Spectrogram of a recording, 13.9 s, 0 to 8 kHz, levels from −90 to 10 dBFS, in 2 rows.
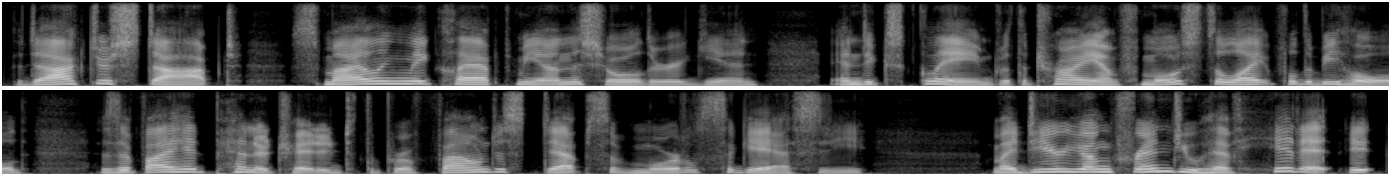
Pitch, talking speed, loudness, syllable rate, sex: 195 Hz, 170 wpm, -20 LUFS, 5.0 syllables/s, female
